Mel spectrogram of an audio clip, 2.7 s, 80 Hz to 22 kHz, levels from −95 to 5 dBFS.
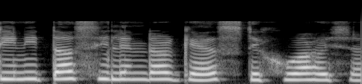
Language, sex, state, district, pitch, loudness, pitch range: Assamese, female, Assam, Kamrup Metropolitan, 300 Hz, -14 LUFS, 285-320 Hz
